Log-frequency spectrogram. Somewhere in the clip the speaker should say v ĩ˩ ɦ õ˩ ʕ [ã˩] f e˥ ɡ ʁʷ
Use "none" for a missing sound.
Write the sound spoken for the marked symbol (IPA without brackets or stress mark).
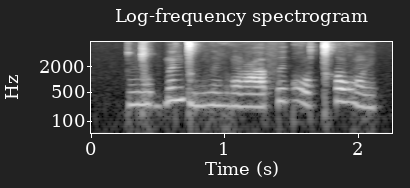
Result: a˩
